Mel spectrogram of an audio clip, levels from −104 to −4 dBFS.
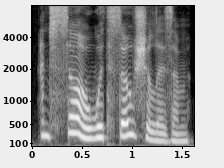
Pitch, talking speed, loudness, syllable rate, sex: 225 Hz, 150 wpm, -15 LUFS, 4.2 syllables/s, female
